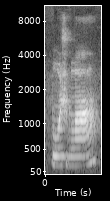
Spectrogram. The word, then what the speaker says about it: bourgeois: Unfortunately, there aren't really any rules here, but luckily there aren't that many words that have a silent S. Some of the most common ones are aisle, bourgeois, debris, island, and aisle.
